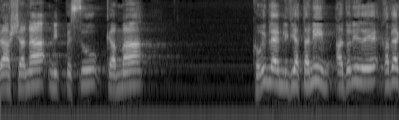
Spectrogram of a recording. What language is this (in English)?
Hebrew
